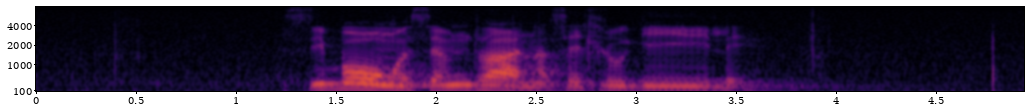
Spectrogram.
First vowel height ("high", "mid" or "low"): high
